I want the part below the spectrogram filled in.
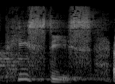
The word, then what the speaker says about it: pistis: Now, the Greek word for belief in the New Testament in relation to what we do is pronounced pistis.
